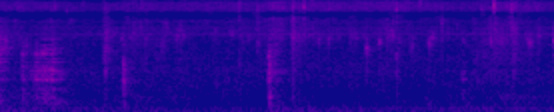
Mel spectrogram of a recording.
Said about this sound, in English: All right, we need to cook this bacon anyway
